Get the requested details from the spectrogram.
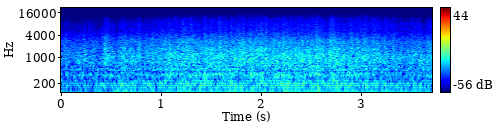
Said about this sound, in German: Und dieses Geräusch bei ihr am Dachfenster, dieses ständige Plätschern der Regentropfen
